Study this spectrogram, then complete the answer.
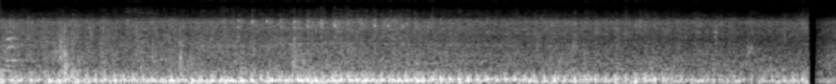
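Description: Motorcycles ride by.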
